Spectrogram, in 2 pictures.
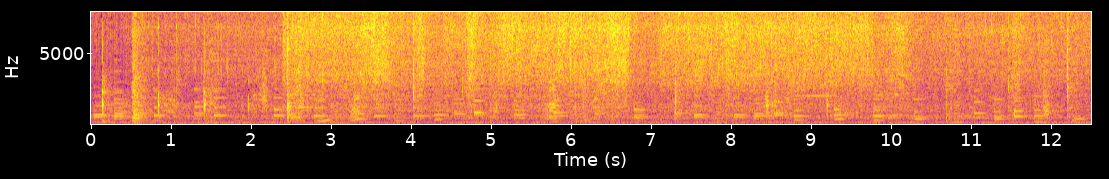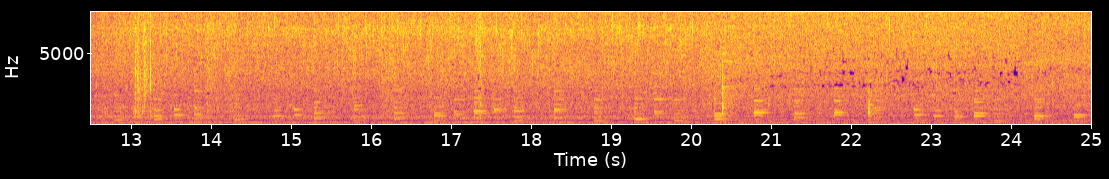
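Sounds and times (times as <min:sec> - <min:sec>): bacon sizzling in a frying pan: 0:00.0 - 0:25.0
spatula scraping a pan: 0:00.7 - 0:03.5, 0:04.1 - 0:06.8.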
